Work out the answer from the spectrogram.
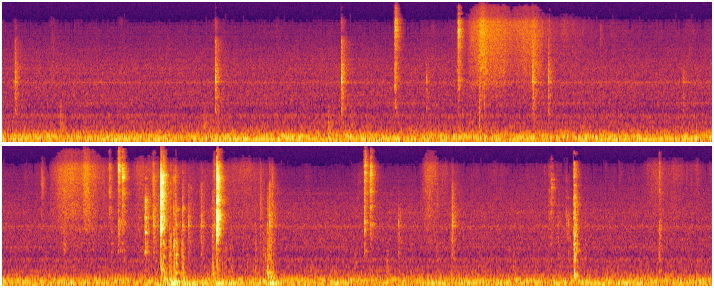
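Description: Inside an electric train's driver's cab: a steady low rumble with scattered clicks and knocks, a run of heavier clunks about two-thirds of the way in, and a few short hisses.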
